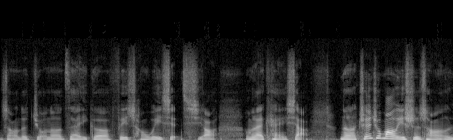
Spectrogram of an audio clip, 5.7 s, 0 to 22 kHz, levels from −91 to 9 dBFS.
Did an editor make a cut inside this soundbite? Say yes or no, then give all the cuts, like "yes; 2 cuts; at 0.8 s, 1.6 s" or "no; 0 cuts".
no; 0 cuts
